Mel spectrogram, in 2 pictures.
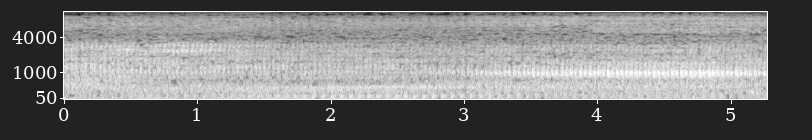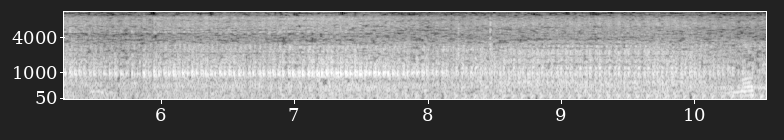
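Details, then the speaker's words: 2021 Honda PCX ABS scooter at 40,000 km, previously serviced elsewhere, idling: rough pulsing rattle and whining tone near 1 kHz from the variator (CVT) area; front and rear variator to be removed for diagnosis. "Bir bakalım oradan bir varyatör kısmından bir ses geliyor ona bakacağız"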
